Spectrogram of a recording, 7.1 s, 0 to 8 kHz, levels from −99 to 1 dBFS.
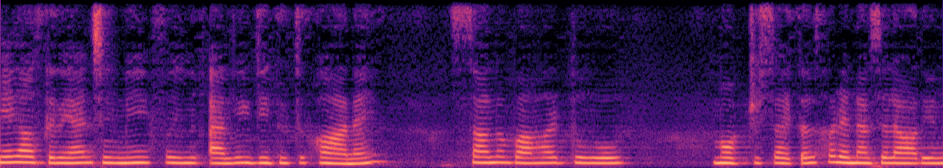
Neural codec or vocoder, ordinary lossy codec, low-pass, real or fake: codec, 16 kHz, 0.5 kbps, FunCodec, trained on Chinese and English, 25 frames a second; none; none; fake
